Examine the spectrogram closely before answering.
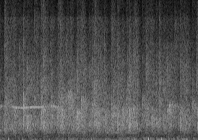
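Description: A steady round of applause from a group, dense overlapping claps sustained loudly for several seconds with a few sharper individual claps standing out.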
